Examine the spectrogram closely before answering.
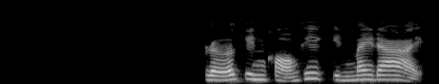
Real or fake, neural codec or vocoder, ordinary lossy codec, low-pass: real; none; none; none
